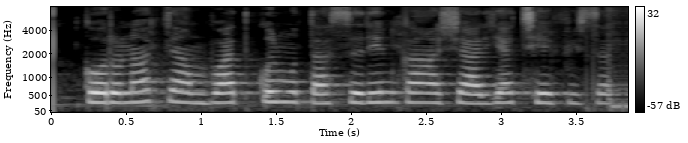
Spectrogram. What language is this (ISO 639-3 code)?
urd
